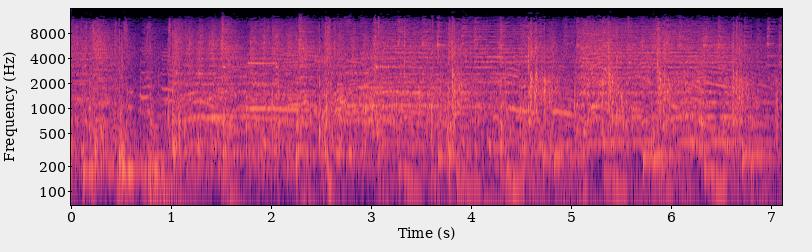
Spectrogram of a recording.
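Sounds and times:
dense crowd din of overlapping voices during a film musical dance: 0:00.0 - 0:07.1.

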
